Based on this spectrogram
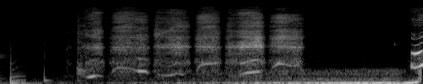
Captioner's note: panting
